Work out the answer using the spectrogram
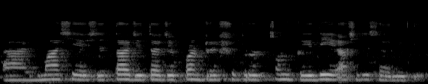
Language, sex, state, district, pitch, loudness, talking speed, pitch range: Marathi, female, Maharashtra, Sindhudurg, 215 Hz, -32 LUFS, 125 wpm, 210-230 Hz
